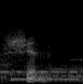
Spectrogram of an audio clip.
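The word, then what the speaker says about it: 心: In Chinese, mind is um This word pronounced shin and shin is here.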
